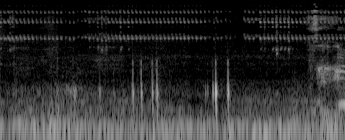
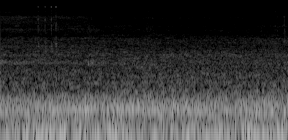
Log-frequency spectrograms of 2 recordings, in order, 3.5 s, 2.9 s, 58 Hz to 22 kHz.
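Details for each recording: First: 2015 Audi Q7 TDI has short, high chirping squeaks over a steady fan hum and thin whine from a worn bearing in the HVAC blower motor, which is to be removed to fix it. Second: 2015 Audi Q7 TDI HVAC blower motor after lubricating it to cure a squeak: a steady low rush of air at full fan speed with no squeak or chirp; it runs quiet and smooth.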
